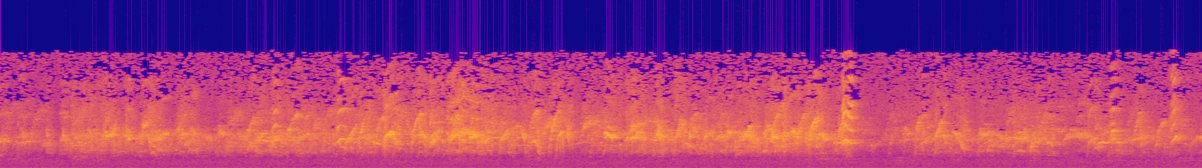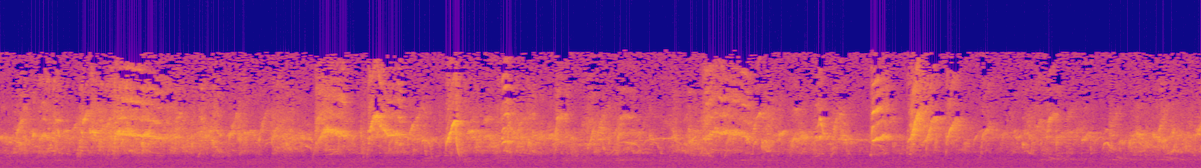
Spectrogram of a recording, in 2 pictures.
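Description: Birds chirping and calling, many short high chirps overlapping without a break, over a steady low background hiss.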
